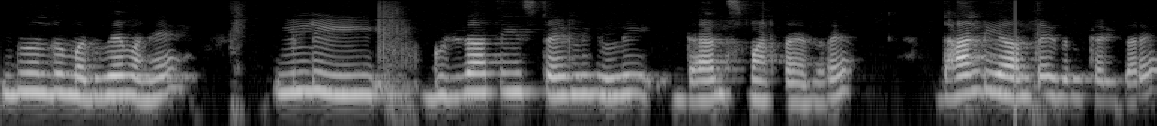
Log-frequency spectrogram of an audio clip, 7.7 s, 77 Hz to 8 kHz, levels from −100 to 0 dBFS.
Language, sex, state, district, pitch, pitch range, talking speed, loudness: Kannada, female, Karnataka, Mysore, 240 Hz, 220-265 Hz, 110 wpm, -32 LUFS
